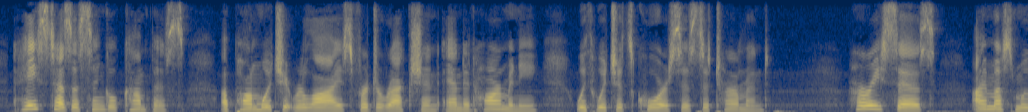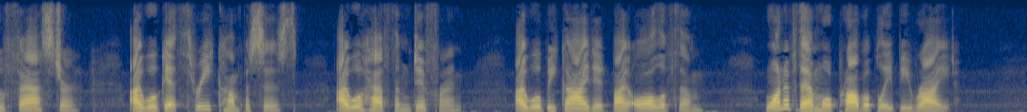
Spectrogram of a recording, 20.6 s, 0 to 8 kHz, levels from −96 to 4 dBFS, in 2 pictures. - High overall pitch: Yes, high, 195 Hz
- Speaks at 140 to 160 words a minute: Yes, average, 150 wpm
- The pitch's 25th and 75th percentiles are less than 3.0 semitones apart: Yes, narrow, 2.6 semitones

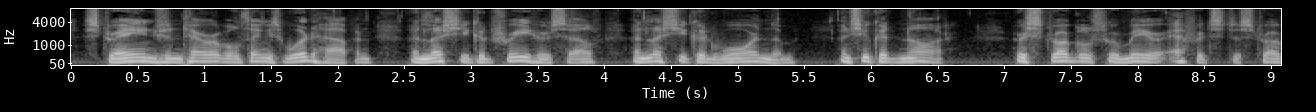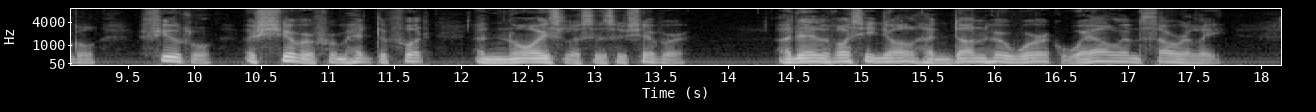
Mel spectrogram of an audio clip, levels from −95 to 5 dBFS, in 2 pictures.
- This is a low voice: Yes, low, 125 Hz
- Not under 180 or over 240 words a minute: No, average, 160 wpm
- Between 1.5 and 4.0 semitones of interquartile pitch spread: Yes, average, 3.4 semitones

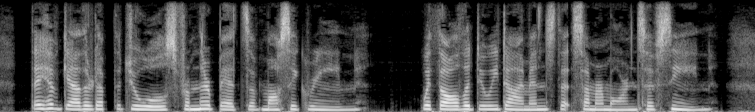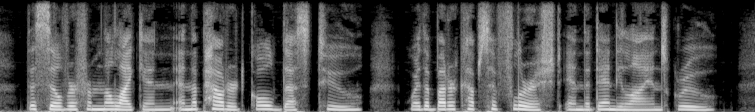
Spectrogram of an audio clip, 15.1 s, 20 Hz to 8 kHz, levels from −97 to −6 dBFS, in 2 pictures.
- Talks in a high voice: Yes, high, 235 Hz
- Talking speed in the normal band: Yes, average, 165 wpm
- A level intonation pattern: Yes, narrow, 2.3 semitones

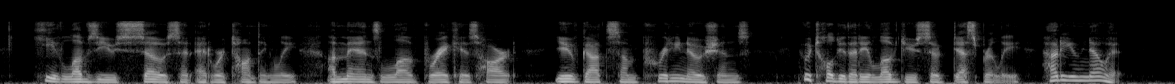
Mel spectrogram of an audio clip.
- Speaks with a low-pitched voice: Yes, low, 110 Hz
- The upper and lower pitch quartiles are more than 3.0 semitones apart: No, average, 2.7 semitones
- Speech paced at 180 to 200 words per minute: No, average, 165 wpm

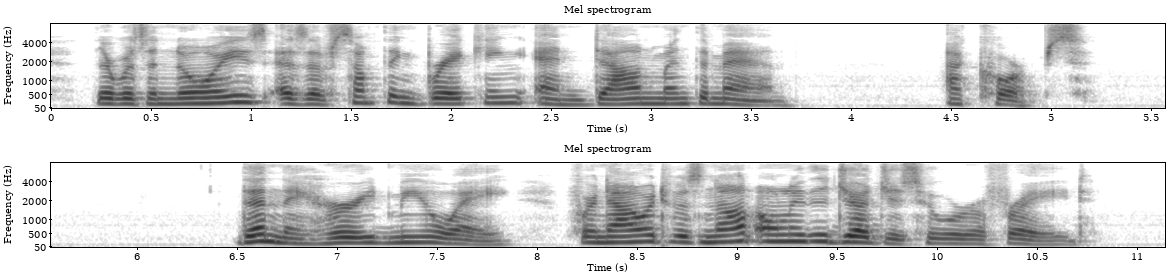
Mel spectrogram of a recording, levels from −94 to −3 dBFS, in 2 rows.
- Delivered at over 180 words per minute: No, average, 165 wpm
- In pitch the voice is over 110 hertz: Yes, high, 190 Hz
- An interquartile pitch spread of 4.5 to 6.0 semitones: No, average, 3.6 semitones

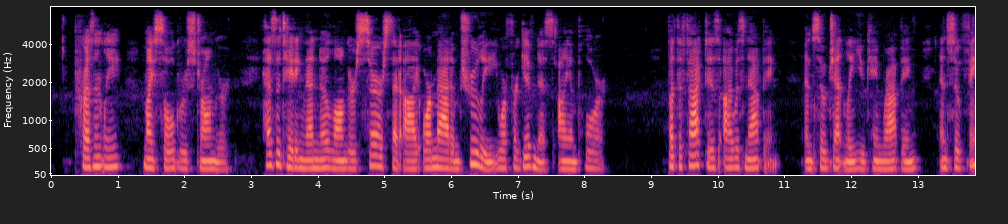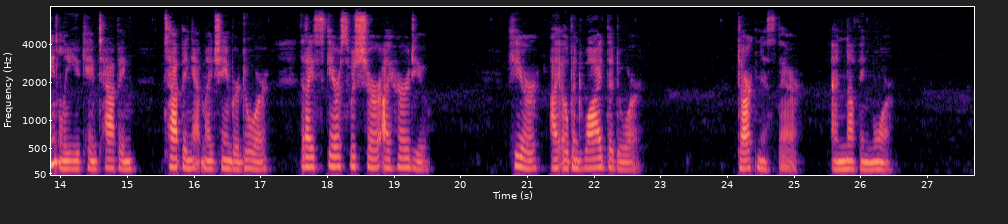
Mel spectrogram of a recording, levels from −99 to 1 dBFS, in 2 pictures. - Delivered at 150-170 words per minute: No, slow, 135 wpm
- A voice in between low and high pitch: Yes, medium, 150 Hz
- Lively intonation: No, average, 2.9 semitones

